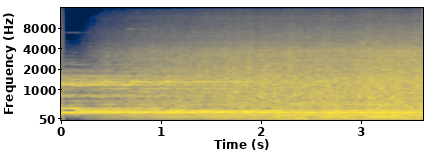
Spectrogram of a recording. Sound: boat revving

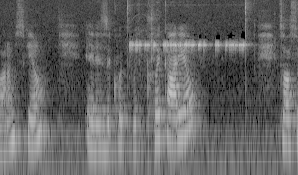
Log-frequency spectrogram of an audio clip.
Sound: audio clicks

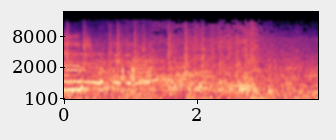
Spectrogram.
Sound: cheering

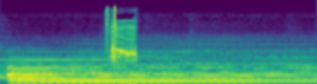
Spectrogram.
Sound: camera shot

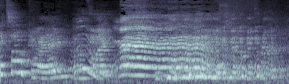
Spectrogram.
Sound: fake cries

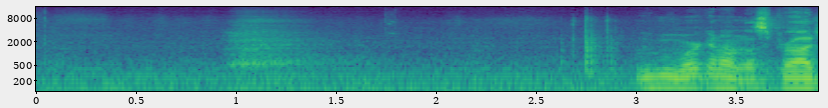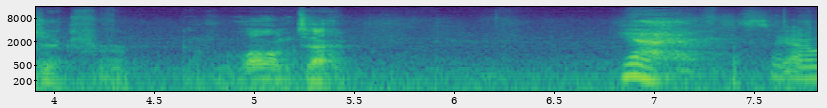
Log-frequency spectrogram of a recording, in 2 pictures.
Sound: sighs

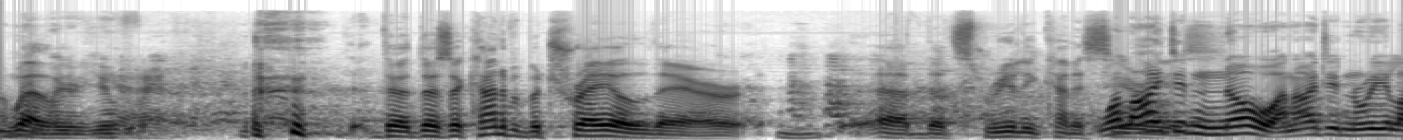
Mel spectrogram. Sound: laughter

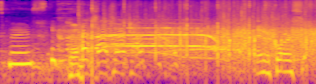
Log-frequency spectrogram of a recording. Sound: audience cheering

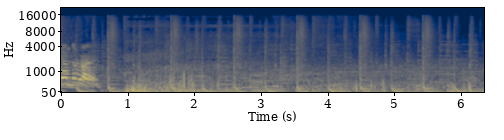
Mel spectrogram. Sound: engine humming; wind howling

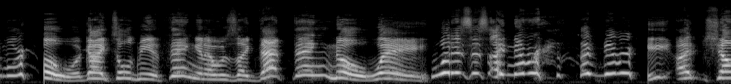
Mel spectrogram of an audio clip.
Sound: laughter

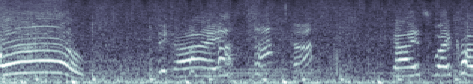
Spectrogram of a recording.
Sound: laughs

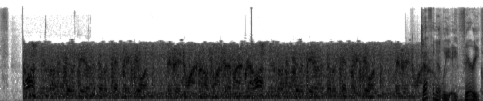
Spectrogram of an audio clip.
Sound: talking over radio

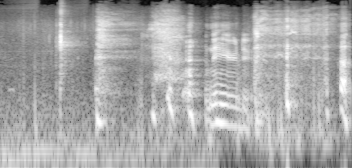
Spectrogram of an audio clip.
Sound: laughs

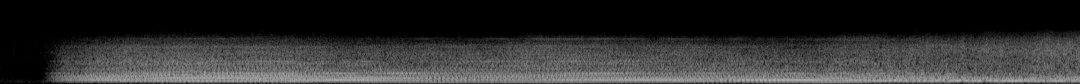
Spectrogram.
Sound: aircraft rumbles

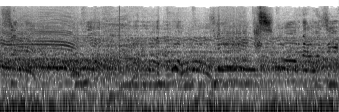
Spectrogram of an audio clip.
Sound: crowd cheering

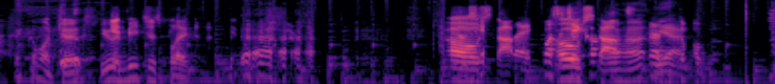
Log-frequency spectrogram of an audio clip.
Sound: laugh

